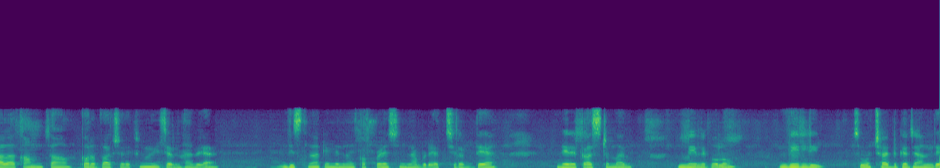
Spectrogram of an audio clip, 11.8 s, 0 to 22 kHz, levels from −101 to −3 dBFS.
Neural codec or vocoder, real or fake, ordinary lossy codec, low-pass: codec, 16 kHz, 0.8 kbps, ZipCodec; fake; none; none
